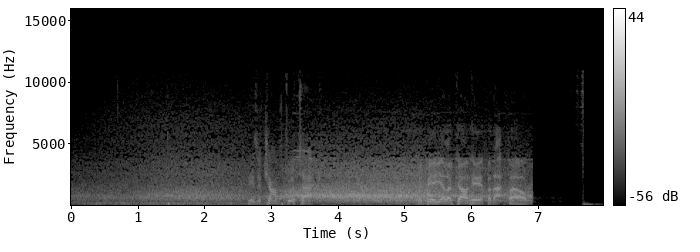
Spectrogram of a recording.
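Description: A stadium crowd roars and cheers loudly.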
